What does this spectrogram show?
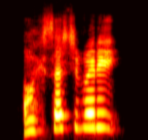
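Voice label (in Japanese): "ohisashiburi", Japanese; aisatsu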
